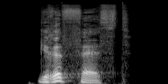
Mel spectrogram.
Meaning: touch-dry
- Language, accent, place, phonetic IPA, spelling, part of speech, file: German, Germany, Berlin, [ˈɡʁɪfˌfɛst], grifffest, adjective, De-grifffest.ogg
